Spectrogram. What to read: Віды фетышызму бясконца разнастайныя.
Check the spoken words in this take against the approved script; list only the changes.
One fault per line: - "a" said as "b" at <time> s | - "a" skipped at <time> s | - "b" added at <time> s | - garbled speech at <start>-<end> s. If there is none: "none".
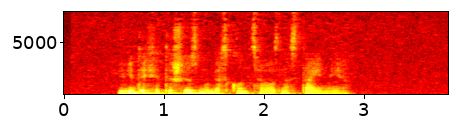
none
